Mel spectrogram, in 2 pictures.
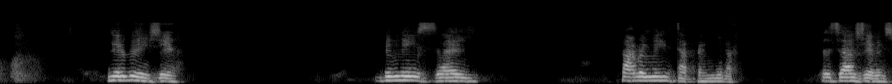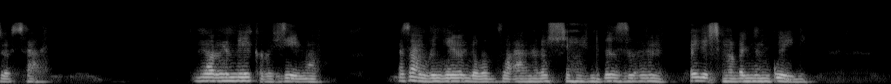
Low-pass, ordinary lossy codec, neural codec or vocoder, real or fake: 7.2 kHz; MP3, 64 kbps; codec, 16 kHz, 1 kbps, FreqCodec, smaller model; fake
